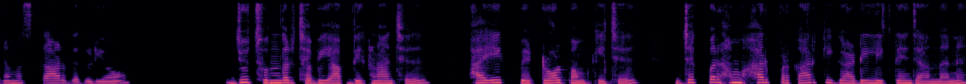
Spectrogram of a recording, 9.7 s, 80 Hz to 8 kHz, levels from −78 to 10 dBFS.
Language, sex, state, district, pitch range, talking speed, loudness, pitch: Garhwali, female, Uttarakhand, Tehri Garhwal, 195-235 Hz, 145 wpm, -29 LUFS, 215 Hz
